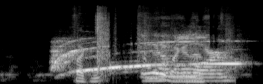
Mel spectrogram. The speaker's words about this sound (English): It'll alarm four times, and then the light will keep going. And then you push the button to open up something, but I haven't gotten that far yet.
